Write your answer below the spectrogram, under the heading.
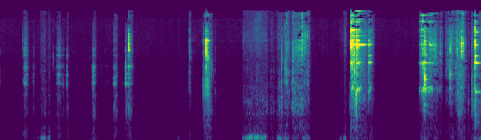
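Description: Handling noise from a steel clutch pedal bracket and an open-end wrench on a plastic bag: light clicks, a rustle and thump of plastic, and metallic clinks, the loudest a sharp ringing clink about four and a half seconds in.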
